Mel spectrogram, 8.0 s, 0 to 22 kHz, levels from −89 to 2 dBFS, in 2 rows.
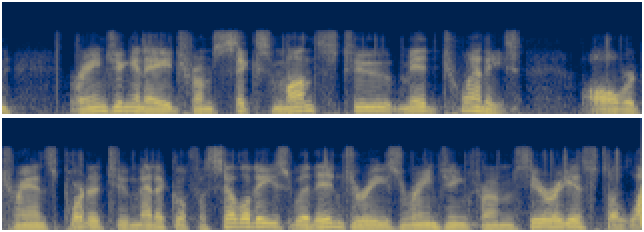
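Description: AMR wideband (HD Voice) codec damage runs through the whole speech recording. At 6.6 kbit/s it sounds rough and raspy, with nothing above 7.4 kHz. Word clock ticks run from 0.10 s to 7.98 s, roughly every 0.04 s. An unlocked receiving clock, off by roughly 500 ppm, drops or repeats one sample each time the clocks slip.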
